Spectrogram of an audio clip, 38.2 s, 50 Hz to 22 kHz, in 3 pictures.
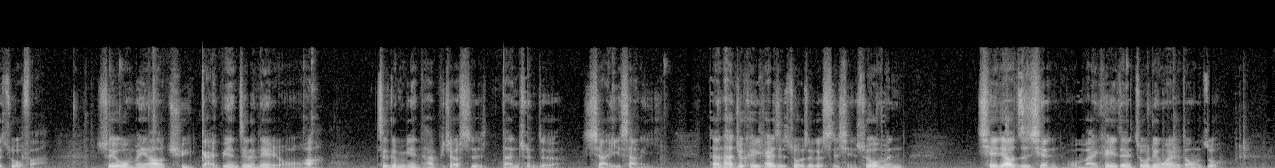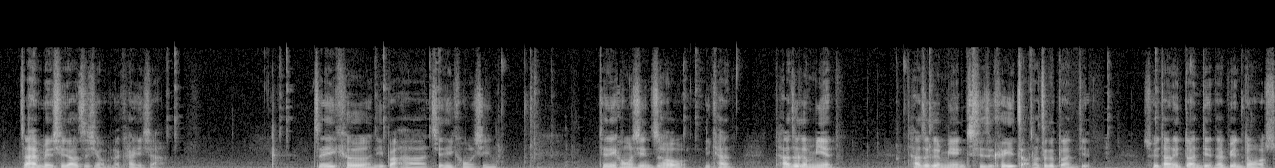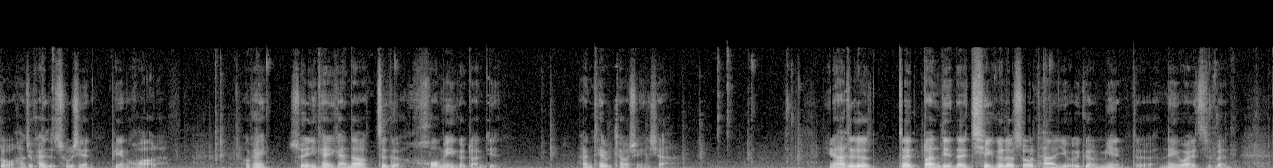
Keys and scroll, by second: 0.8 Escape, 7.5 ctrl+z, 11.7 ctrl+z, 18.0 Escape, 21.0 Escape, 27.6 ctrl+z, 31.5 Tab, 33.4 Escape, 34.4 Tab, 35.7 Escape.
